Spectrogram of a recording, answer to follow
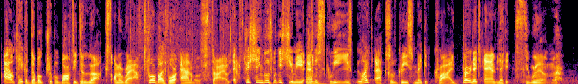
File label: bubble bass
